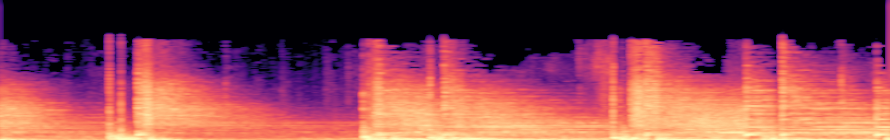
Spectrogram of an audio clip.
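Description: Korean traditional processional percussion playing: bara cymbals crashing and ringing together with barrel drum and gong strokes, in a slow beat with strikes about half a second in, just under two seconds in and again after three seconds.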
